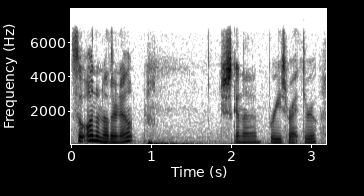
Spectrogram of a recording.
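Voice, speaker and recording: A woman speaks quietly. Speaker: streamer and artist. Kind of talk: casual chat. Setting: home livestream. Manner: animated.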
